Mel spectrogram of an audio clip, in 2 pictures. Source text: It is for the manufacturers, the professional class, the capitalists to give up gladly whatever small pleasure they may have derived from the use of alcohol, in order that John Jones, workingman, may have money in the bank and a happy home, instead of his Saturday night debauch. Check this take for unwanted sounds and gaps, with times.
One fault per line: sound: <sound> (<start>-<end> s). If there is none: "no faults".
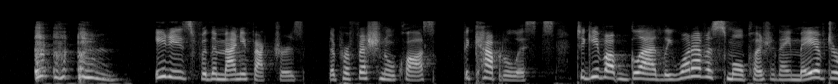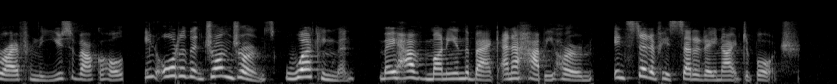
sound: throat clearing (0.3-1.3 s)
